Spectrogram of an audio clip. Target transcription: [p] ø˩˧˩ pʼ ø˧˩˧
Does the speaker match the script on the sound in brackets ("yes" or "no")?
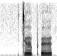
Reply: no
